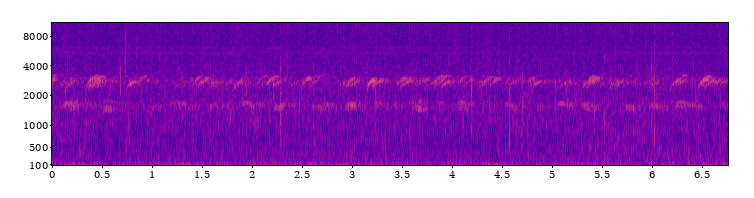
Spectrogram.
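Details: Many coqui frogs calling through a rain shower, Big Island, Hawaii; high upswept two-part chirps stack densely with some louder nearby calls, against continuous rain hiss and sharp drip sounds.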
